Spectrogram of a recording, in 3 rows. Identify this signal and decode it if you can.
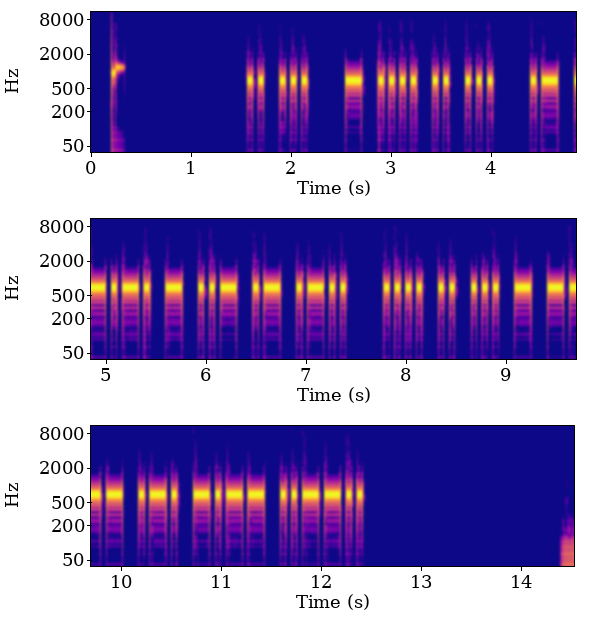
Morse code, heard as a keyed tone, about 22 wpm, 700 Hz. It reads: IS THIS ACTUAL HISTORY?
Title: Sentences from Top 1000 Words - Review Part 5 - 22wpm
